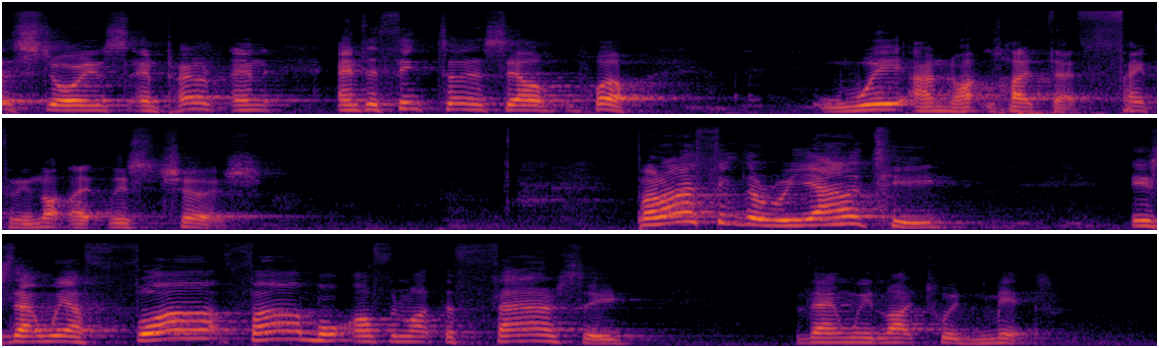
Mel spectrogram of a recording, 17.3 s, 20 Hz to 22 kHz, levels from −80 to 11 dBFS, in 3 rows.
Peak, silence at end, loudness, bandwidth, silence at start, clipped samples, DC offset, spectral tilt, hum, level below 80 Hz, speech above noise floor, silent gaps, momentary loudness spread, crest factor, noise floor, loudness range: -10 dBFS; 0.55 s; -27 LUFS; 15.5 kHz; 0 s; under 0.1%; under 0.1%; -5.5 dB/octave; none; -60 dBFS; 36 dB; none; 13 LU; 18 dB; -62 dBFS; 7 LU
